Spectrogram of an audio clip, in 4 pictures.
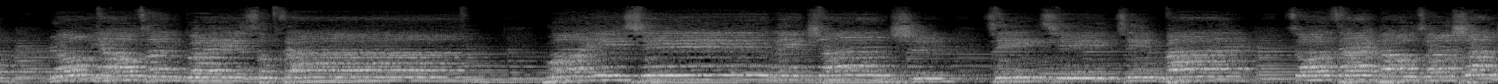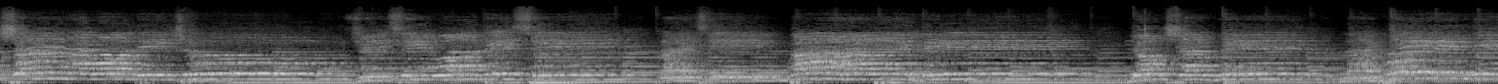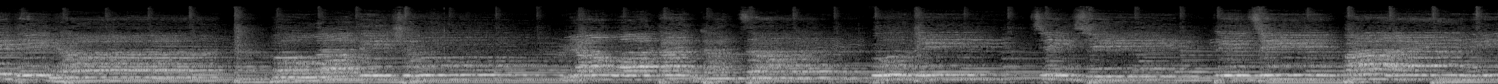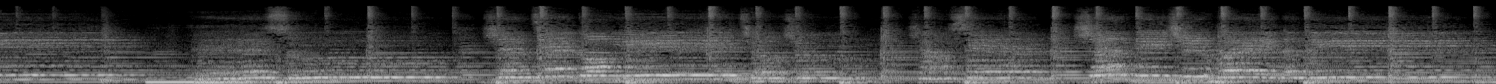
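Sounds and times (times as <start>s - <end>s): keyboard: 0.0s - 59.9s
singers singing together: 0.0s - 59.9s
drums with steady beat: 10.0s - 59.9s
bass guitar: 40.8s - 59.9s.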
